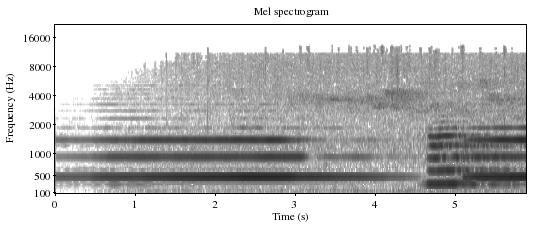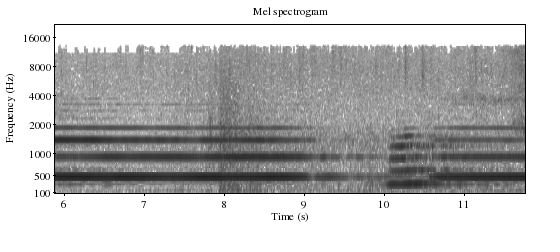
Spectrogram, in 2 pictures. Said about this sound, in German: weil das Widderhorn geblasen worden ist, ist eine Freiheit ausgerufen worden in dem ganzen Volk Israel.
